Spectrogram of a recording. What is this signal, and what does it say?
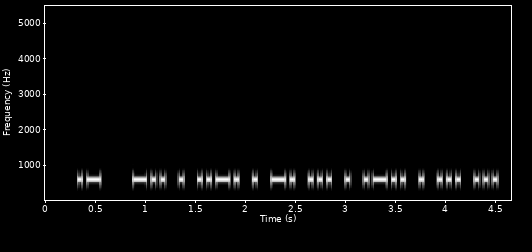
Morse code, heard as a keyed tone, about 26 wpm, 600 Hz. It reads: A DEFENSELESS
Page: Never 26wpm | CW med Gnister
